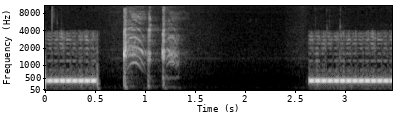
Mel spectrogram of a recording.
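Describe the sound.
Ringback tone of an outgoing telephone call, a steady buzzing pulse heard twice with a short silence between. A cough and throat-clearing fall in the gap.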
